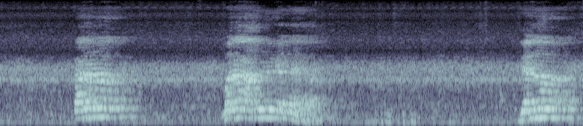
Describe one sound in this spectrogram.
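An elderly man speaks with emphasis into a microphone, heard through loudspeakers in an echoing hall.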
